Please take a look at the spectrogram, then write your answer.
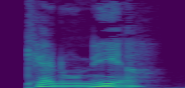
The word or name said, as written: kanoner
